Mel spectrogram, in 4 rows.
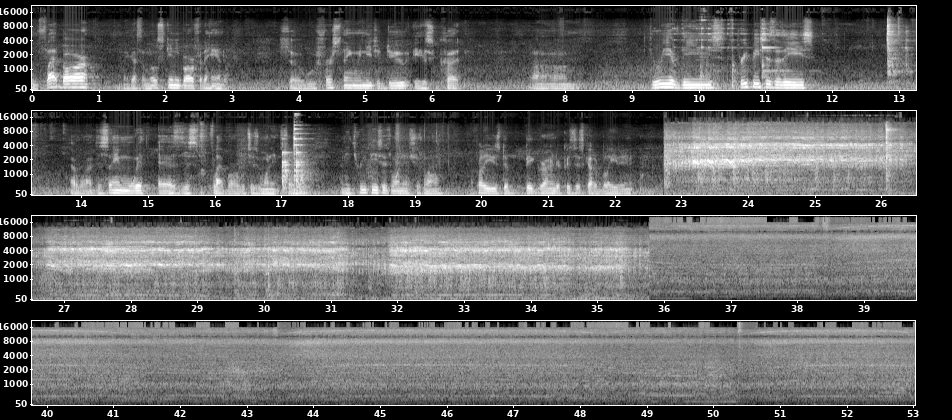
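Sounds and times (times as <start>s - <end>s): angle grinder cutting metal: 22.8s - 53.0s.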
